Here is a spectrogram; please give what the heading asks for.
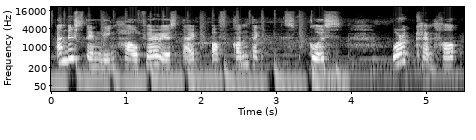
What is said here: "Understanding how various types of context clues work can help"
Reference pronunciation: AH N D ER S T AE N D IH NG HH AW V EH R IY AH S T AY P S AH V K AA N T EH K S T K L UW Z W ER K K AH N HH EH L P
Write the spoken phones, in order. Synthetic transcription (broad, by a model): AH N D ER S T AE N D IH NG HH AW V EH R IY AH S T AY P AH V K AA N T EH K S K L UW S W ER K K AH N HH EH L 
